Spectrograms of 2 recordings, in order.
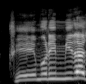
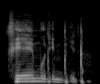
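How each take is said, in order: First: Loud, high 괴물입니다 with a rising end; loud declaration. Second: Soft, low 괴물입니다 with a falling end; quiet admission. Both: Shown as a demonstration. Preacher contrasts two deliveries.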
